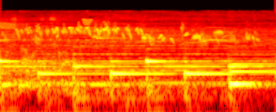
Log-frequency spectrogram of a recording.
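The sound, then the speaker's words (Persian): A busy chorus of playful sparrows perched on tree branches chirps and twitters nonstop, many quick overlapping calls, set against soft sustained musical tones that shift every half second or so. “گنجشکای بازیگوش رو صدا میزنم بیان بشینن رو شاخه هام، سرشماریشون میکنم و میشم رهبر سمفونی گنجشکا.”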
